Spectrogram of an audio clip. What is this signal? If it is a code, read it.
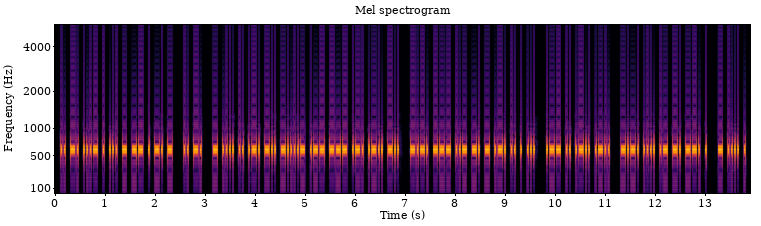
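Morse code, heard as a keyed tone, about 37 wpm, 600 Hz. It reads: INVESTMENT IN THIRD-WORLD COUNTRIES WILL CHANGE THE
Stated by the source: Morse code practice at 35–39 wpm sending English text of Ken Follett's novel Never, from CW med Gnister.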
